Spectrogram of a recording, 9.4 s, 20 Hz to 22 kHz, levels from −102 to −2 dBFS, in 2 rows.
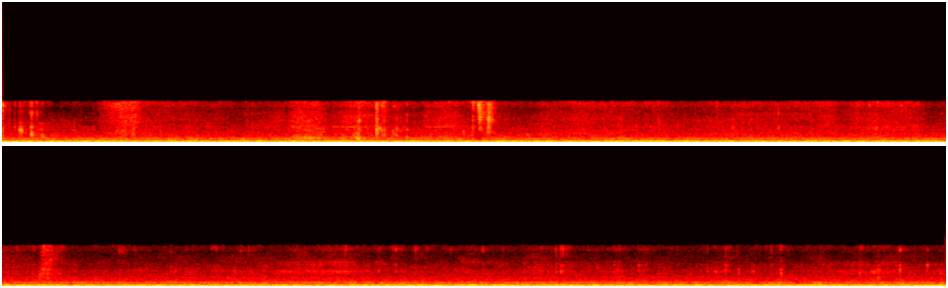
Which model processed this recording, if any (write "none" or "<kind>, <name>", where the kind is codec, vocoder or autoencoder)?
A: none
